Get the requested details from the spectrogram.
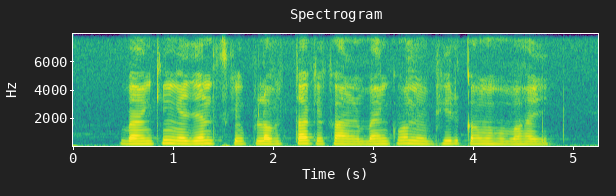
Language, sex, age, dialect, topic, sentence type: Magahi, female, 31-35, Western, banking, statement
